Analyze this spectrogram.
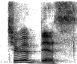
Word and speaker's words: Charybdis: I don't know how to pronounce this one. Charybdis. Charybdis.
